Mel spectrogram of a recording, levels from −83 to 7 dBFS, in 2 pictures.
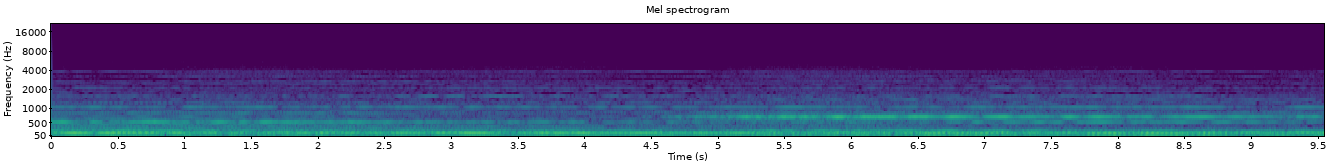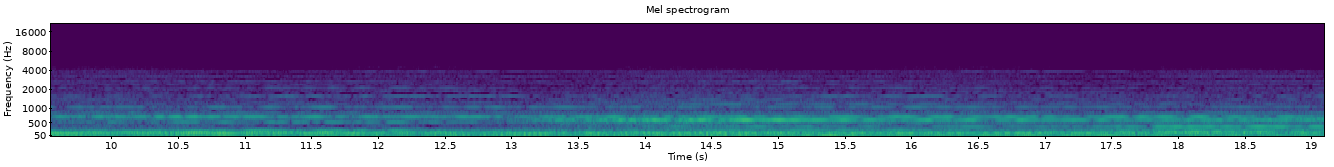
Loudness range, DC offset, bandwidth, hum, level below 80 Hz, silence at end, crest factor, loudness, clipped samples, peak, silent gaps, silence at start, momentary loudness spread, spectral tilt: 1 LU; under 0.1%; 4.3 kHz; none; -38 dBFS; 0 s; 16 dB; -29 LUFS; under 0.1%; -12 dBFS; none; 0 s; 5 LU; -11 dB/octave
